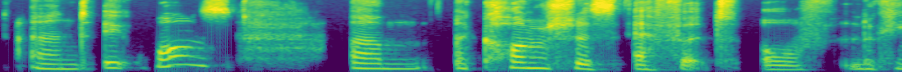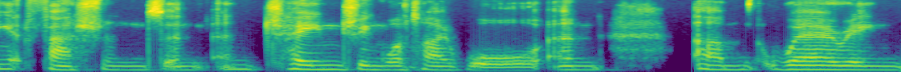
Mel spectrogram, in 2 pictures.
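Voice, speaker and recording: A woman with a fairly low pitch speaks at a very slow pace with ordinary pitch variation on a very clean recording with a silent background. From Malaysia. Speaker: author and performance artist. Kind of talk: interview conversation. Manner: hesitant, many fillers.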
